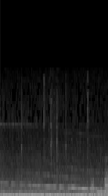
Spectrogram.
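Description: Police siren wailing, its pitch falling slowly and steadily, over the steady low rumble of engine and road noise inside a moving patrol car.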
